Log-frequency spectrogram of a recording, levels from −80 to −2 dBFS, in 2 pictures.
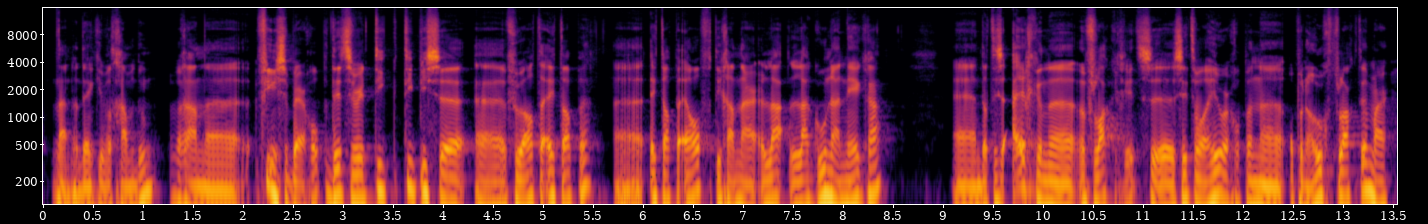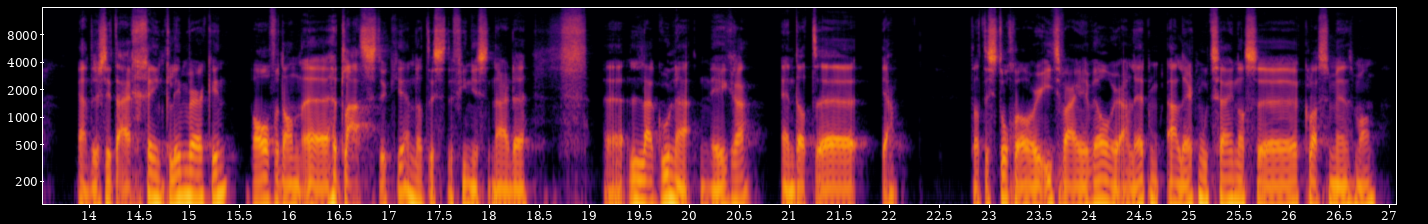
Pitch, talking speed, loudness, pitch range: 105 Hz, 205 wpm, -22 LUFS, 90-120 Hz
